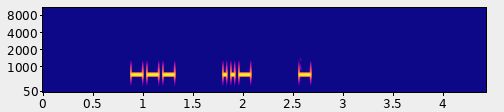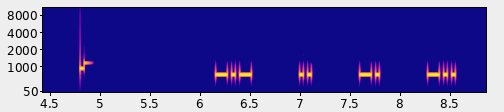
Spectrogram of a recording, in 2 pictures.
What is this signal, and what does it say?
Morse code, heard as a keyed tone, about 30 wpm, spaced as for 14 wpm, 700 Hz. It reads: OUT KIND
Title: 4x Character Spacing - Top 300 Words - 30wpm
